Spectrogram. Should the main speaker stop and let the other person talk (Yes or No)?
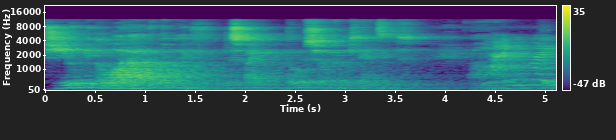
Yes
